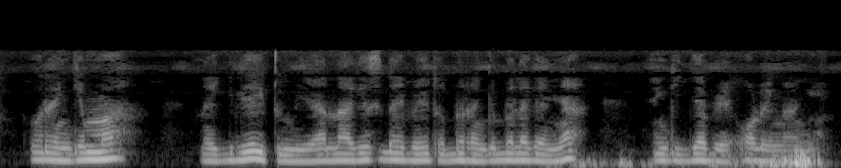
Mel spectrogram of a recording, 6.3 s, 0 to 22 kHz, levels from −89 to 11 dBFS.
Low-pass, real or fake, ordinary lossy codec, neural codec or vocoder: 7.2 kHz; real; AAC, 32 kbps; none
